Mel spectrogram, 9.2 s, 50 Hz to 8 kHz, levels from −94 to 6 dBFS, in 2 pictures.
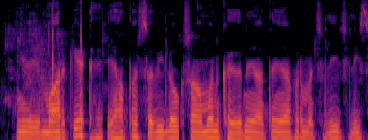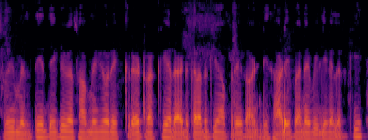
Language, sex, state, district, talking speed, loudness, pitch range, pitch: Hindi, male, Uttar Pradesh, Jalaun, 265 wpm, -33 LUFS, 110-125 Hz, 115 Hz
